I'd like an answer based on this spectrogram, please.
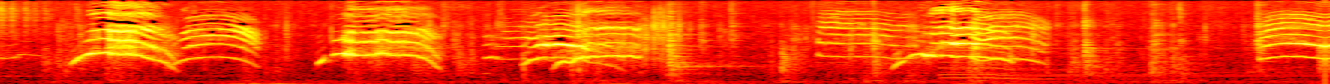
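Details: Kittens, described as hungry, scared, lonely or angry, give a string of arched, high meows. Several rise and fall within about half a second, coming in irregular bursts with short pauses between them.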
